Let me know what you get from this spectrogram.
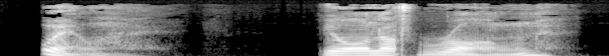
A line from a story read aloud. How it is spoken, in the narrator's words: Silas answered wearily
